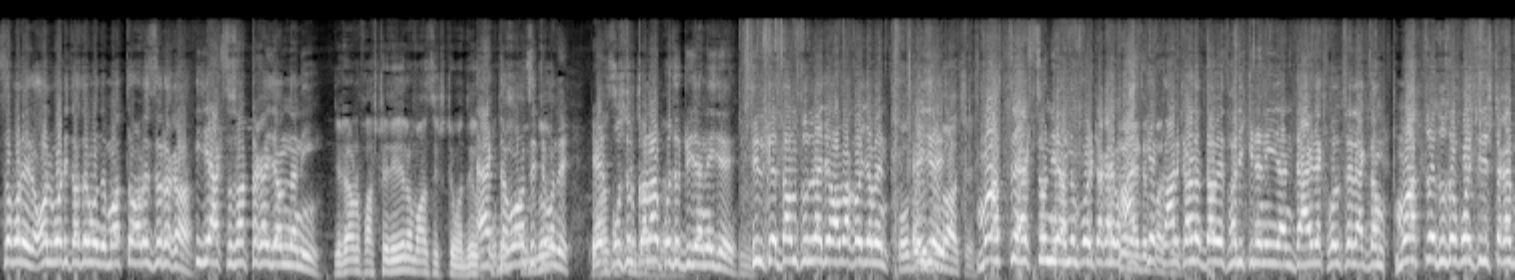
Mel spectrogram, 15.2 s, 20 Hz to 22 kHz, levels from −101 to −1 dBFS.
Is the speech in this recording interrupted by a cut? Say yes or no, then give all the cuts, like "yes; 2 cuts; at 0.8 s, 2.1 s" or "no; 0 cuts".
yes; 4 cuts; at 2.0 s, 7.4 s, 11.2 s, 13.9 s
